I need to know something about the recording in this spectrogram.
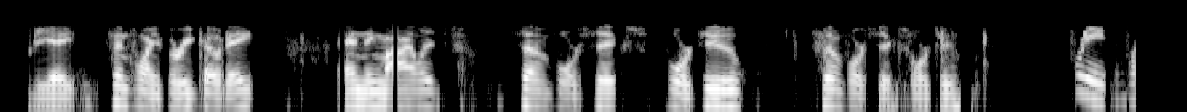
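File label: Sheriff's Office Dispatch; WSO DISP 3; wake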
